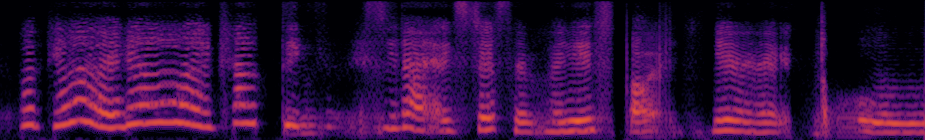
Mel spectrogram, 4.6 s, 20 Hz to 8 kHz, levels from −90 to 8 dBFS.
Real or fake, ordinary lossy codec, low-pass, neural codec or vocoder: fake; none; none; codec, 16 kHz, 0.5 kbps, FreqCodec, smaller model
